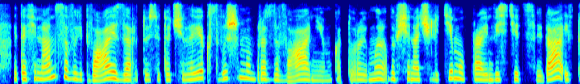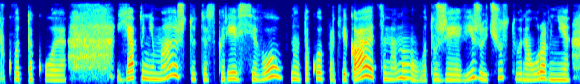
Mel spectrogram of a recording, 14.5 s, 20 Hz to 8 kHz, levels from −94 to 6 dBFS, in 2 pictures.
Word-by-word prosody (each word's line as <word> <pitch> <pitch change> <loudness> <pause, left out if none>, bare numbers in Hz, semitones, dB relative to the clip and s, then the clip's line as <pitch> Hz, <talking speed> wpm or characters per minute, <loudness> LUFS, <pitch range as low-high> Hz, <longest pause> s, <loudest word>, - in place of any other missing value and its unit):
это 215 0 -1
финансовый 225 +1 -2
адвайзер, 190 +2 +1
то - - -9
есть 185 0 -4
это 190 0 -7
человек 205 +6 0
с - - -7
высшим 240 +3 +5
образованием, 185 -5 -3
который 190 0 -8
мы 205 +2 -3
вообще 215 -1 +2
начали 200 -1 +3
тему 225 +2 -3
про 200 -1 0
инвестиции, 190 -2 -5
да. 195 +5 +5
И 190 - -4
вдруг 195 - -11
вот 205 - -3
такое. 180 -3 -4 0.6
Я 235 +6 +6
понимаю, 245 +6 0
что 210 -8 -3
это, 200 - -8
скорее 215 +3 -1
всего, 225 +10 0
ну, 215 -2 -3
такое 200 +3 -3
продвигается 215 - +5
на, 200 -1 -5
ну, 245 -7 -2
вот 175 +3 -10
уже 190 0 +1
я 185 -1 -1
вижу 210 +4 -1
и - - -6
чувствую, 200 -2 -3
на 185 - -2
уровне 190 -2 0
200 Hz, 170 wpm, -25 LUFS, 190-225 Hz, 0.6 s, Я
